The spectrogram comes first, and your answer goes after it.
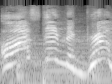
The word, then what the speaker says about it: Austin McBroom: youtube you guys today i am here with austin mcbroom did i say it right awesome yes you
